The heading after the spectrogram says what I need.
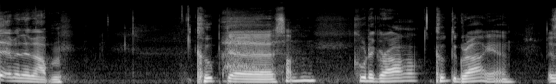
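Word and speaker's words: coup de grâce: Oh, Coupe de Grace, or do you pronounce it Gras? It's Coup de Grace.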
